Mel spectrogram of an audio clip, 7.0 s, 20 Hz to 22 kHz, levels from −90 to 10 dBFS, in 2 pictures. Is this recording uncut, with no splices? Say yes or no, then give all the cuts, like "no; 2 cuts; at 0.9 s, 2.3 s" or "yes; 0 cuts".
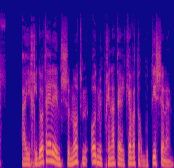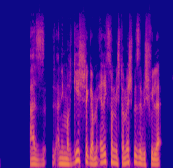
yes; 0 cuts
